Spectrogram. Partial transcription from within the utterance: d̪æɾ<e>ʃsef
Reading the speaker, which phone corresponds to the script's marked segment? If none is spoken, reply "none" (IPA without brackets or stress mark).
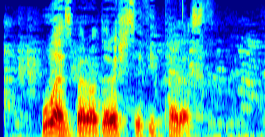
æ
